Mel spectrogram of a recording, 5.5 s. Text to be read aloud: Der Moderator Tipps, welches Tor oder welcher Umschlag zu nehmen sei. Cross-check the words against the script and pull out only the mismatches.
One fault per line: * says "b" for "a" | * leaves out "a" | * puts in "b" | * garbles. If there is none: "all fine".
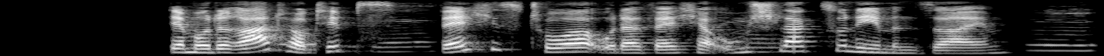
all fine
